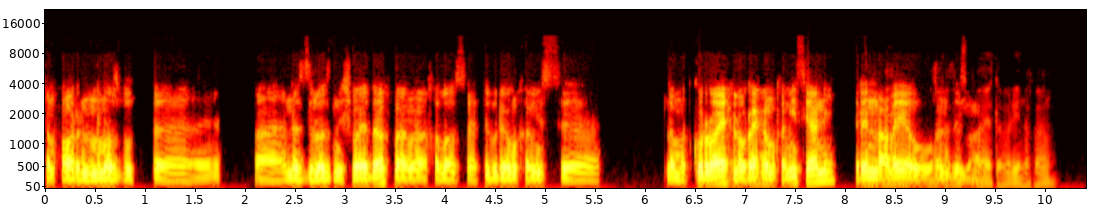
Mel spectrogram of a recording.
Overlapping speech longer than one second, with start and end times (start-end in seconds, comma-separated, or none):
8.2-9.6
